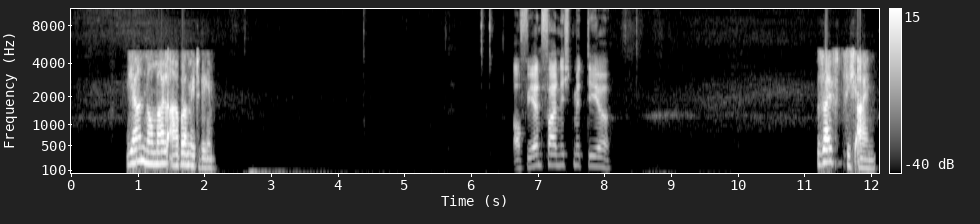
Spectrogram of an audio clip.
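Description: A young woman's synthetic voice speaks calmly in short phrases through a computer speaker.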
